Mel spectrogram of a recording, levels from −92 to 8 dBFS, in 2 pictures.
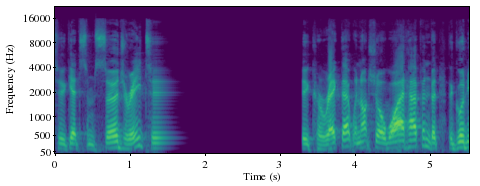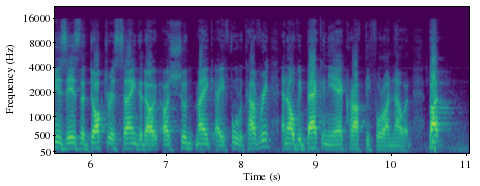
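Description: At 1.31 s the sound stops moving forward. What follows is a call audio freeze lasting to 3.31 s. The likely cause is packets stalling in transit until the jitter buffer ran dry. The receiver stretched the last sound into a short fading tail. Then about 1.65 s of silence follows. Nothing is lost. The audio resumes where it stopped, now about 2 s late.

From 3.41 s to the end, a jitter buffer speed-up takes over. The receiver is working off that built-up delay. It cuts out tiny slices, each a pitch period or a few, again and again. Pitch stays the same. Playback runs at about 124 percent of normal speed. Roughly two seconds of material disappear this way. The result sounds rushed.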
